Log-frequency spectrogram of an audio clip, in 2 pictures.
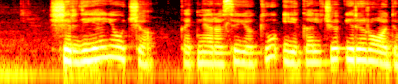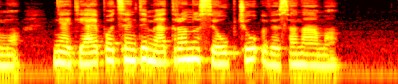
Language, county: Lithuanian, Vilnius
